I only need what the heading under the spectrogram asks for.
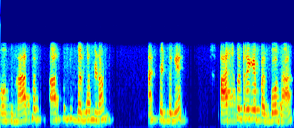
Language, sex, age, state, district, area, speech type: Kannada, female, 30-45, Karnataka, Hassan, urban, conversation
